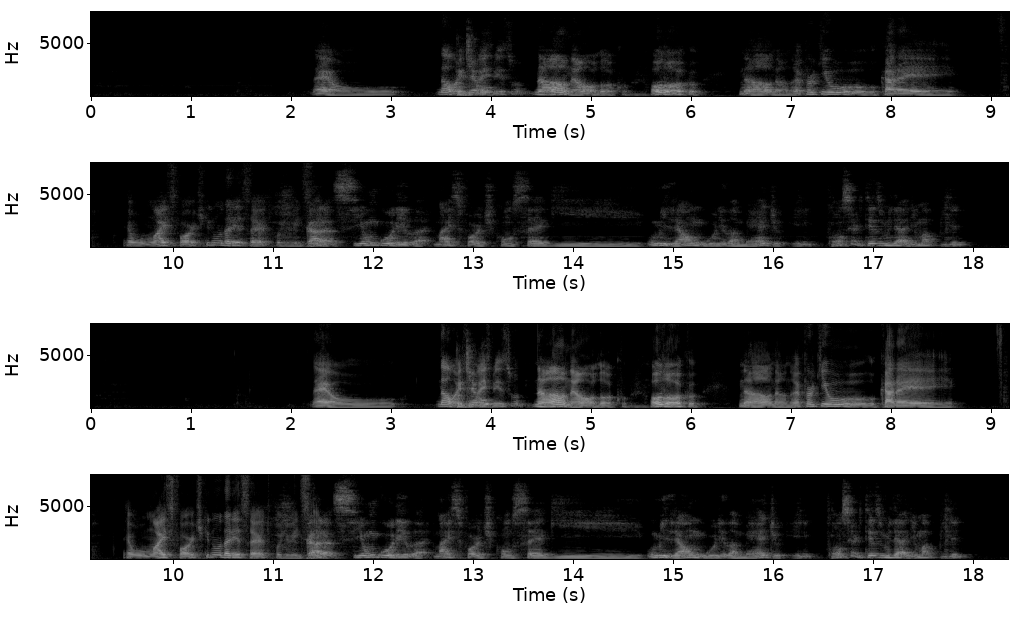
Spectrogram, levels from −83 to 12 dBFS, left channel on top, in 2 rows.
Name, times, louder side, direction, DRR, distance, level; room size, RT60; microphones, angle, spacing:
voice 1, 2.2-3.0 3.5-4.1 4.4-6.1 6.5-8.6 9.5-11.5, right 3 dB, 65° right, 0.5 m, -32 dB
voice 2, 3.6-4.0 11.1-17.8, right 2 dB, 20° right, 0.5 m, -36 dB
3.3 x 2.1 x 3.4 m
head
